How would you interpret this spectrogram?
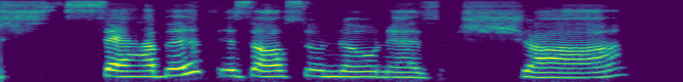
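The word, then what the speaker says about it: Shabbat: So do you see that's two syllables and we want to look at it. So now it makes sense. So when I said if you have two vowels you have to have two syllables.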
